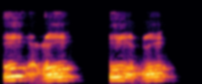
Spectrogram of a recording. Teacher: حمزہ جھٹکے سے او اور او گلا گھونٹ کر آئیں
